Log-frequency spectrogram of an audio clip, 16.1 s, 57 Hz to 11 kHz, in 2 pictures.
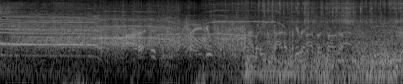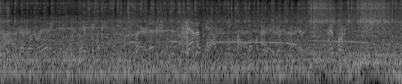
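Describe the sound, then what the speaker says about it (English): A crowded roar of 42 stock car engines fires up and idles together at Daytona in the NASCAR Racing 2003 video game, a steady dense drone with a voice speaking briefly at the start. "42 engines come to life at the high banks of Daytona"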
